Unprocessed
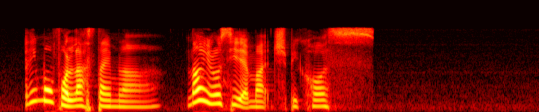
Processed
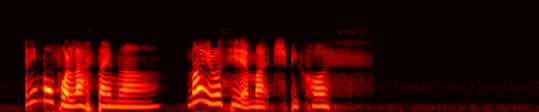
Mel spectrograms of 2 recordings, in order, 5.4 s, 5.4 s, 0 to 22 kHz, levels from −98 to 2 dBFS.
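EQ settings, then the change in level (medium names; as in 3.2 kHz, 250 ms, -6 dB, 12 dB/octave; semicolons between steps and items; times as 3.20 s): four-pole ladder low-pass 3.5 kHz, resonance 40%; static phaser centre 1.7 kHz, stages 6; -2.5 dB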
